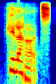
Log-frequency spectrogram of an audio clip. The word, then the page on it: kilohertz: Indian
